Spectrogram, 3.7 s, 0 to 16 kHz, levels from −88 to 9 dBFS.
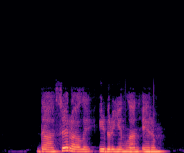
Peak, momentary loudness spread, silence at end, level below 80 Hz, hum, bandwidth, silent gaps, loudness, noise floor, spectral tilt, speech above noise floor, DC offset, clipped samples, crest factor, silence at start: -2 dBFS; 9 LU; 0.35 s; -56 dBFS; none; 6.6 kHz; none; -17 LUFS; -62 dBFS; -7.5 dB/octave; 47 dB; under 0.1%; under 0.1%; 16 dB; 0.75 s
